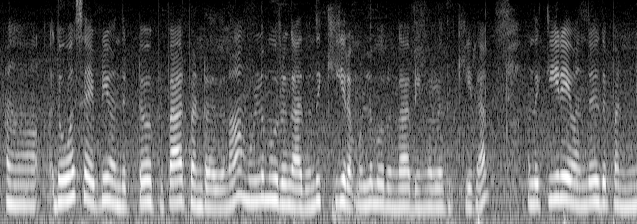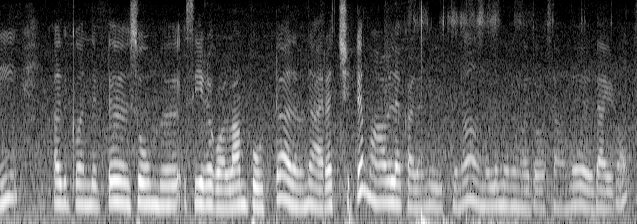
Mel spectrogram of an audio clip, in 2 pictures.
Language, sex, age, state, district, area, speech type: Tamil, female, 18-30, Tamil Nadu, Sivaganga, rural, spontaneous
